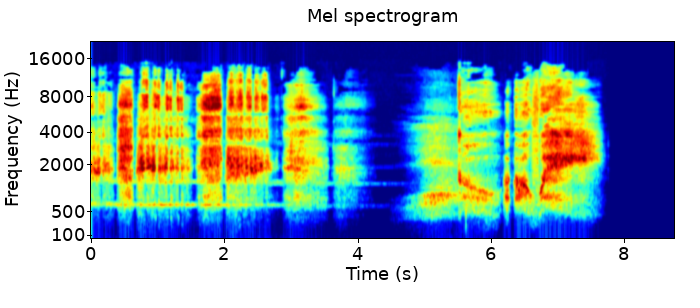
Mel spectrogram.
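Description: A woman gasping for breath in a series of short, hard heaves, then a longer, strained gasp that breaks off suddenly near the end. A faint steady tone fades out under the first few breaths.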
